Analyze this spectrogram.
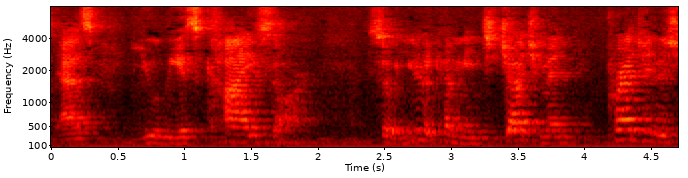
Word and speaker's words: Julius Caesar: from the Latin udum actually there were no J's in Latin there were only I's so that's why it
